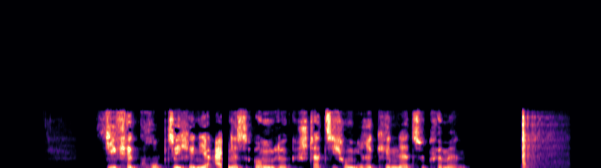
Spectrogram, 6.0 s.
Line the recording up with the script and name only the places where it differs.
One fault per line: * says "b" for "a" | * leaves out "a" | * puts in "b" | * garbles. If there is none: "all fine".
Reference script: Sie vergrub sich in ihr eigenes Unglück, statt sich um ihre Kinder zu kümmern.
all fine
